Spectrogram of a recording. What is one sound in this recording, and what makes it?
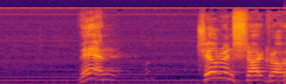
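A middle-aged man speaks calmly through a microphone and loudspeakers.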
